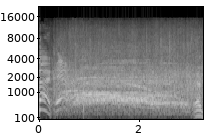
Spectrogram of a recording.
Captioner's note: cheers and applause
